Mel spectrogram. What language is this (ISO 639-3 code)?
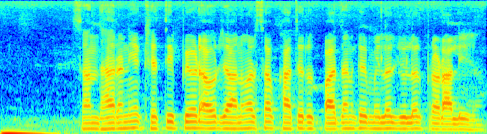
bho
